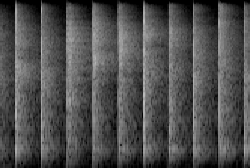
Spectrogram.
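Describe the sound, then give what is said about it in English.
A single person gives a slow clap for Kent and Ken, clapping hands in a steady, even rhythm, about ten sharp, crisp claps at roughly four per second, with no voices. “Slow clap for Kent and Ken.”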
